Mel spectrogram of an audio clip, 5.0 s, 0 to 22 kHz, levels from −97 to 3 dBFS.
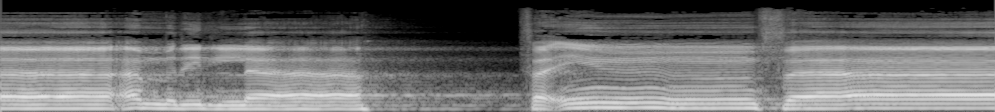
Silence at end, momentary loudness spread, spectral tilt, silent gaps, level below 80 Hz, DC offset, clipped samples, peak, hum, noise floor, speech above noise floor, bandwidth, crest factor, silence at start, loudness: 0 s; 7 LU; -6 dB/octave; none; -56 dBFS; under 0.1%; under 0.1%; -2 dBFS; none; -35 dBFS; 23 dB; 14 kHz; 12 dB; 0 s; -12 LUFS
